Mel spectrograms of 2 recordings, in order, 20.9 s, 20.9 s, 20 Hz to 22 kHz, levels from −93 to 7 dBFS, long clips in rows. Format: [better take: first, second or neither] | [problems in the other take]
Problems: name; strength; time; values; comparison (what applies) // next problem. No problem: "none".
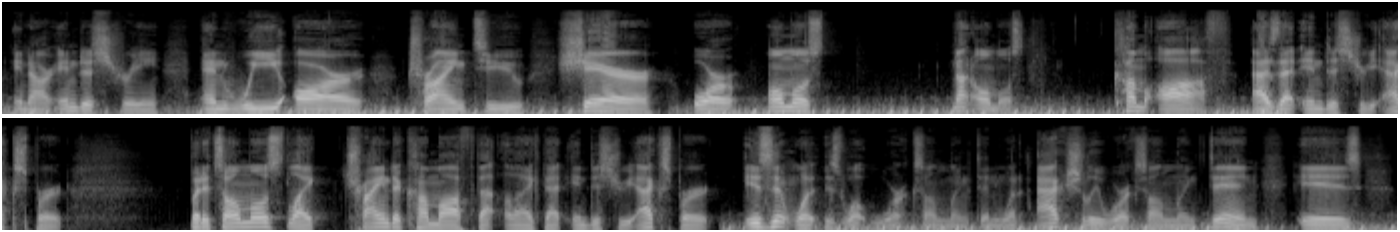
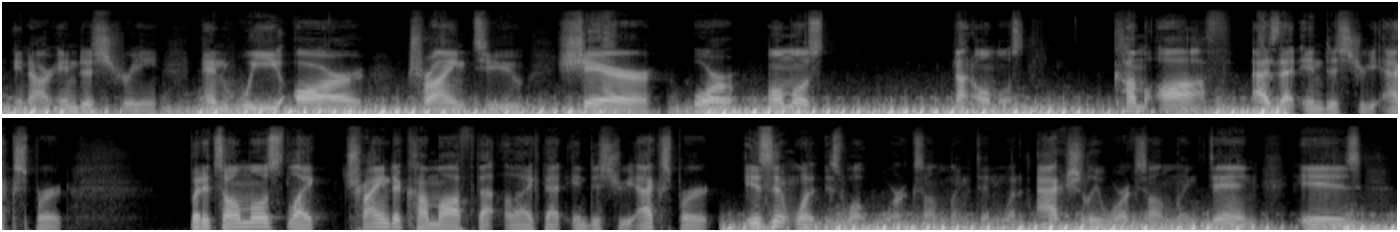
first | low rumble; loud; until 9.5 s and from 16 s on; 6 dB below the speech; faint in the first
